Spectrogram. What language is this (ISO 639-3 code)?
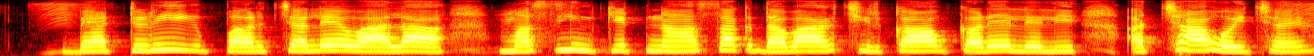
mai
